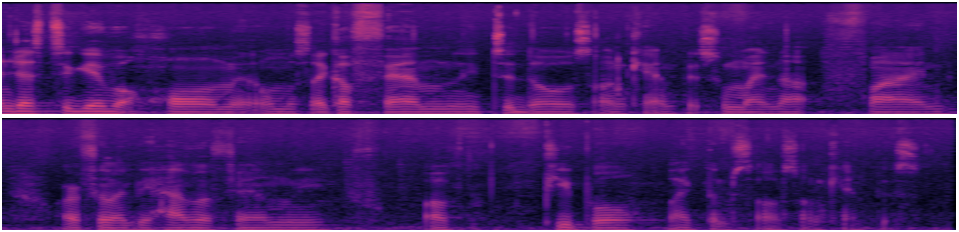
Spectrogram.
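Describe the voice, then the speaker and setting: With a fairly quick pace, this dark, mellow voice keeps a flat, monotone intonation. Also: man. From Ghana. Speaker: student club vice president. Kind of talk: casual interview.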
